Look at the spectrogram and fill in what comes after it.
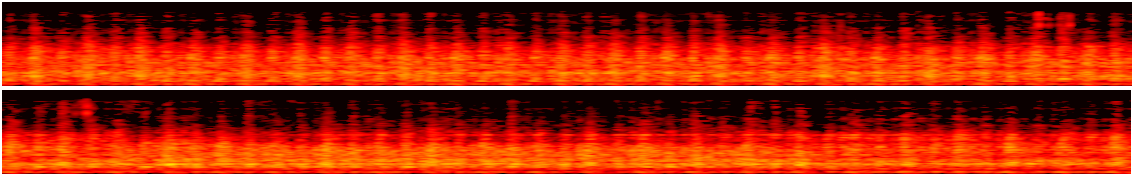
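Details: Kenmore front-load washer on spin cycle: uneven rhythmic knocking and rubbing about twice a second over motor hum, as if hitting something or belt touching; cycle completes fine, no objects inside; cause unknown.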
